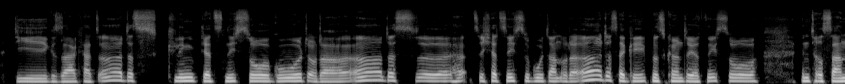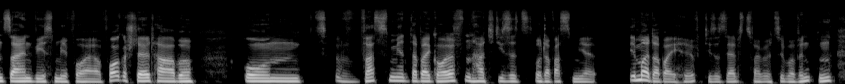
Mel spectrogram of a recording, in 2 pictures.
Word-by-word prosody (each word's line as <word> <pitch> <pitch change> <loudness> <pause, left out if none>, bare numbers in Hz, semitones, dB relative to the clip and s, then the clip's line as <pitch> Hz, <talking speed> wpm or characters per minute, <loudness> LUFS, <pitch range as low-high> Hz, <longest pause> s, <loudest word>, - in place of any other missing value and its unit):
die 135 -1 0
gesagt 130 0 -2
hat: 135 0 -3
Ah, 185 +4 0
das 170 -2 -5
klingt 160 0 +2
jetzt 150 0 +1
nicht 150 -1 0
so 150 -1 +3
gut“ 155 +3 +2
oder 135 -3 0 0.3
„Ah, 190 +3 +2
das, 175 -3 -4
äh, 160 - -5
hört 150 -1 -1
sich 155 -4 -5
jetzt 160 -3 0
nicht 160 -1 0
so 155 - -3
gut 155 0 -1
an“ 145 0 0
oder 140 -1 -1
„Ah, 210 +3 +4
das 190 -3 -2
Ergebnis 155 0 +1
könnte 150 -1 +1
jetzt 135 0 0
nicht 160 0 -2
so 150 -2 +1 0.4
interessant 150 -1 +3
sein, 145 -1 +4
wie 135 - +1
ich's 135 - -4
mir 135 -2 +1
vorher 125 -3 -2
vorgestellt 165 -1 +2
habe.“ 140 -1 +3 0.5
Und 145 -2 +3 0.3
w 130 -8 -8
was 165 +4 -1
mir 170 -2 +1
dabei 150 -1 +1
geholfen 155 +2 +2
hat 145 0 -2
dieses 140 -3 -5
oder 140 -2 -3
was 130 - -6
mir 130 -2 -5 0.3
immer 195 0 +4
dabei 130 -5 -2
hilft, 135 +6 -9
diese 125 -1 -7
Selbstzweifel 125 0 -7
zu 140 - -9
überwinden, 145 +5 -2
150 Hz, 195 wpm, -21 LUFS, 135-160 Hz, 0.5 s, Ah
